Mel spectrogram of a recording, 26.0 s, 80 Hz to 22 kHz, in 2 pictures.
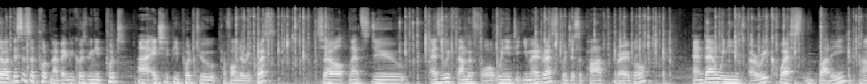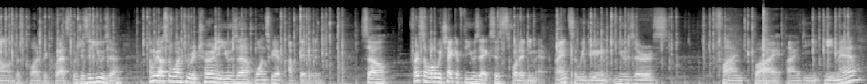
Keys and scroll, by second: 0.1 shift+m, 0.4 Return, 2.9 Return, 3.9 space, 4.9 shift+8, 6.1 alt+l, 6.4-9.9 typing, 7.5 Return, 10.7 alt+l, 11.0-14.1 typing, 12.3 Return, 14.6 Right, 15.1-17.6 typing, 17.8 alt+8, 18.1 Return, 19.4 space, 21.3 BackSpace, 21.5 space, 21.9 shift+0, 22.0 space, 24.2 Down, 24.4 Return.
